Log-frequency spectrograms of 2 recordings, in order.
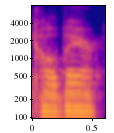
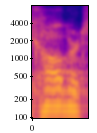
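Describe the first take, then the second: First: The name is said with an American pronunciation. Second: The name is said with an Irish pronunciation. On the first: "the Americans tend to say Colbert" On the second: "which is the way the Irish pronounce it"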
